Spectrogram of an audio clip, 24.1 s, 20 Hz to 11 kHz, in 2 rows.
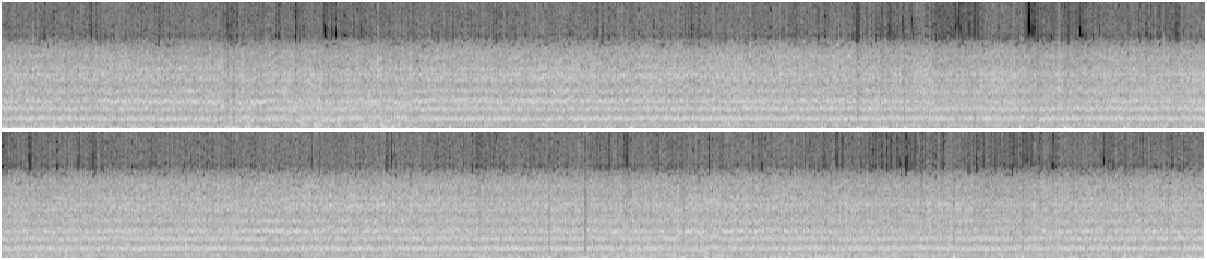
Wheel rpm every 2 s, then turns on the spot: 220, 210, 220, 230, 230, 220, 230, 220, 230, 230, 220, 230.
none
